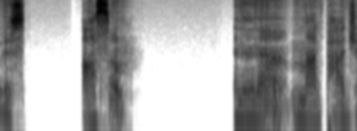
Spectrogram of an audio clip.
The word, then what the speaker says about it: Mod Podge: awesome and then uh Mod Podge over it I said it right that time talk about that how we've been calling it Modge Podge or I don't even something else well I think I always called it Ma Podge because of the hjge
